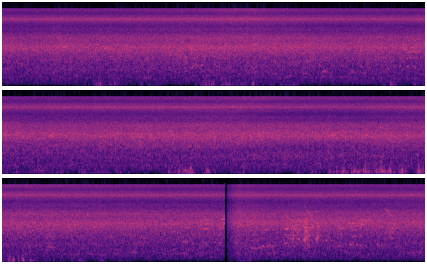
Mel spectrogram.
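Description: Steady roar of Dampalit Falls, a mountain waterfall in Los Baños, runs as a continuous hiss through the whole stretch, with faint low rumbles and handling noise now and then.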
